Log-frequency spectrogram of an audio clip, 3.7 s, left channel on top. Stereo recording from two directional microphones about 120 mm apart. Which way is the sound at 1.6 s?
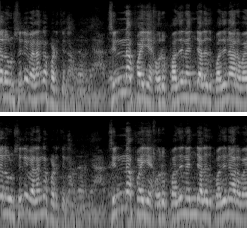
35° left (ahead or behind).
